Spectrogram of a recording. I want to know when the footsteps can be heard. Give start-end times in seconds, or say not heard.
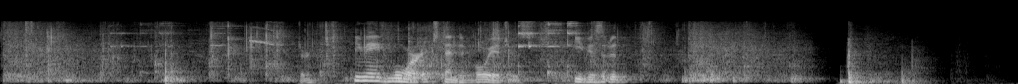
0.0-9.2.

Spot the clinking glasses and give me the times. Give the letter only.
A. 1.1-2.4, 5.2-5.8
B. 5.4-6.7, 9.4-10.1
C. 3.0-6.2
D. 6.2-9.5
A.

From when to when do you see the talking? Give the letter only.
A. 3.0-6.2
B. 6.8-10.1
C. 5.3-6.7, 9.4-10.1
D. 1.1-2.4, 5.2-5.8
A.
